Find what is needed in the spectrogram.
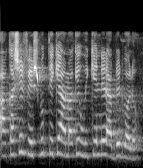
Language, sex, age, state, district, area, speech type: Bengali, female, 18-30, West Bengal, Bankura, urban, read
